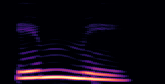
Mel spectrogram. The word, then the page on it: ಏಮ್: ēm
